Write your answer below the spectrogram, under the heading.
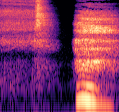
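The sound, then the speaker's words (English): Sniffing a scented candle: a long, soft breathy inhale, a short silent pause, then a louder voiced breath with a low hum-like tone. “I'm gonna just sniff it one more time.”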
